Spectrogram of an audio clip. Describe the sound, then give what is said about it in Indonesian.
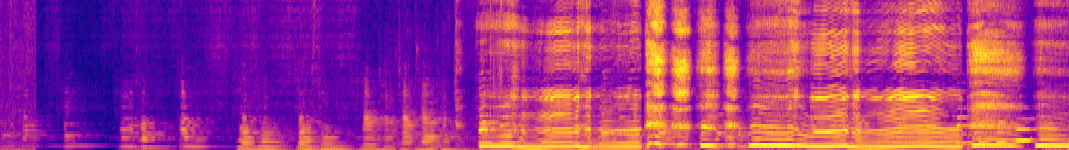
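A child cries, starting with broken, whimpering sobs and gasping breaths, then rising into a loud, sustained wail with wavering, quivering pitch. “BTW, itu siapa yang nangis?”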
